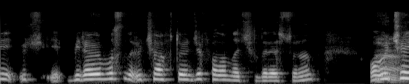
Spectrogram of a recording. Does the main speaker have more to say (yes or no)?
yes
